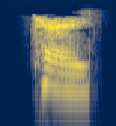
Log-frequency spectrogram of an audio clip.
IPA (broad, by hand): keɪ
